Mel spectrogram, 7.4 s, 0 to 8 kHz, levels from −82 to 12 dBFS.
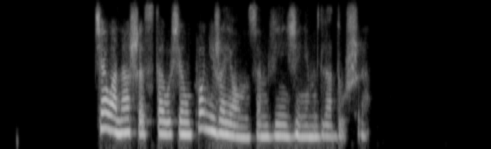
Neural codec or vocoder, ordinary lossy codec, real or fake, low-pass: none; Opus, 16 kbps; real; 7.2 kHz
